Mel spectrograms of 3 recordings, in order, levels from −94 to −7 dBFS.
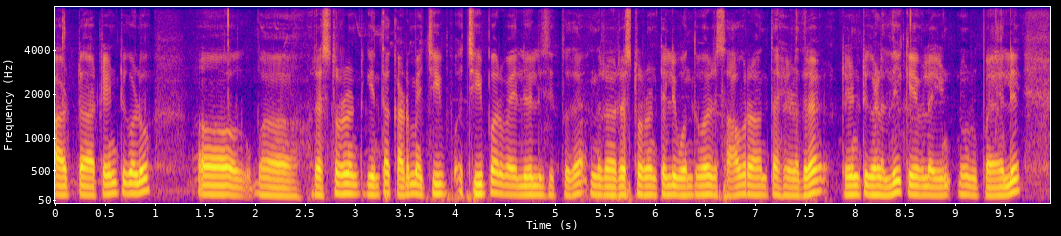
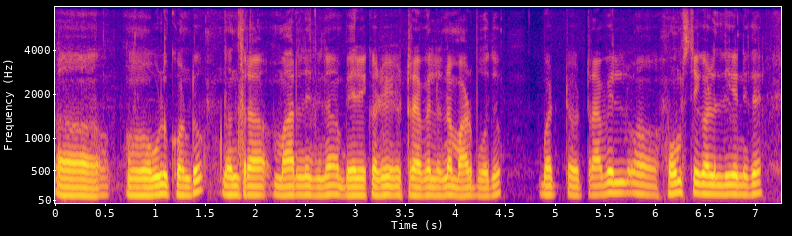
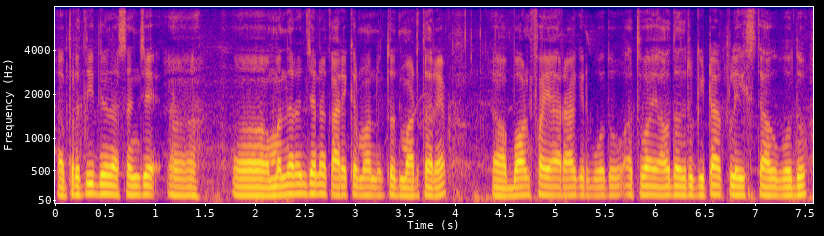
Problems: background sounds at intervals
